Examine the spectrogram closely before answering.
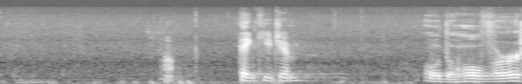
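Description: A woman speaks into a microphone in a large room, heard through loudspeakers.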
